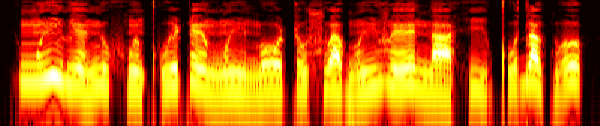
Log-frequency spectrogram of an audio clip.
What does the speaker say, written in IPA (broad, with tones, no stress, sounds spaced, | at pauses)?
ŋʷ ĩː˧˥˧ ʎ ɛ̃˧˩˧ ŋ ʏ˧˩ xʷ ɛ̃˧˩ kʷʼ ɨː˧˥ ʈ ɛ̃ː˧˩ ŋʷ ĩː˧˩ n̪ oː˧˩ ʈ ʊ˧˥˧ sʷ a˧˩ ɡʷ ĩː˧˥ v ɛ̃ː˧˥˧ n a˧˩ x iː˧˩˧ kʷʼ ɤ˧˥ d a˧˩ tʷ ɤː˧˥˧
